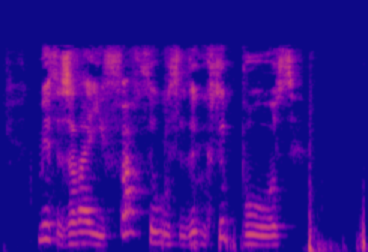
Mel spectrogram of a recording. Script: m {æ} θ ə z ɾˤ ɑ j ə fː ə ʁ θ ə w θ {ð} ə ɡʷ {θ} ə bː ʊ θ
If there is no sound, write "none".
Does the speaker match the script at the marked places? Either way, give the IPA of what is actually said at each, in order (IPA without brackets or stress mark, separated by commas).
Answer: i, ð, θ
